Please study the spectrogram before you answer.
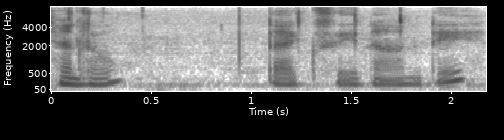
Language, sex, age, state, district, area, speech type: Telugu, female, 30-45, Telangana, Hanamkonda, urban, spontaneous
